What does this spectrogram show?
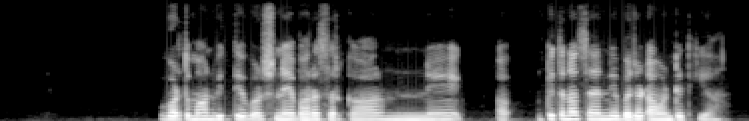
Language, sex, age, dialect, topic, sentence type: Hindi, female, 31-35, Marwari Dhudhari, banking, statement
